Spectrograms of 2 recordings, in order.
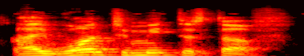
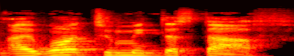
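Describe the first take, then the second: First: The last vowel is short and barely open. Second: The last vowel is said with the mouth open. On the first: The speaker calls it wrong. "a lot of Russians I notice when they try to say staff, it sounds like they're saying stuff because they don't open their mouths enough" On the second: The speaker calls it right. "Instead of saying"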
